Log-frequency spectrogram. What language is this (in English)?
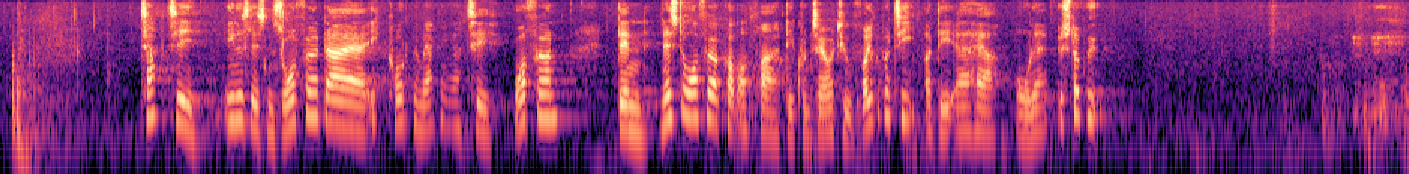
Danish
